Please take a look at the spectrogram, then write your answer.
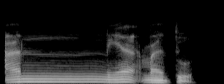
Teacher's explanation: Nunnya karena bertasydid jadi gunnah.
